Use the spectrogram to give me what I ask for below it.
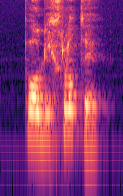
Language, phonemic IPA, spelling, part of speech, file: Dutch, /poliˈɣlɔtə/, polyglotte, noun, Nl-polyglotte.ogg
- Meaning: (noun) 1. a female polyglot, a woman who has command of multiple languages 2. alternative form of polyglot (“polyglot text edition”) 3. archaic form of polyglot (“polyglot person”)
